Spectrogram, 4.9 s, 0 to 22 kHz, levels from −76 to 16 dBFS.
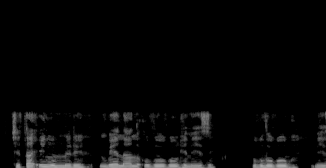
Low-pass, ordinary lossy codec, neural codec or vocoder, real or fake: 7.2 kHz; none; none; real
